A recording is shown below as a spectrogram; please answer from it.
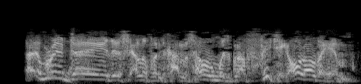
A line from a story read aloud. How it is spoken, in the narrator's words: shouted the elephant master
